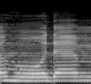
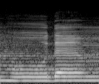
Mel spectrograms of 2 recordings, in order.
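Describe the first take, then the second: Both takes have the same delivery.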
